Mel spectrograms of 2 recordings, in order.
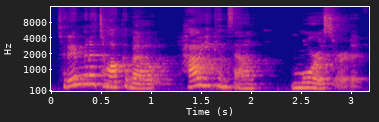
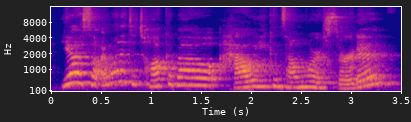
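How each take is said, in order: First: "assertive" drops at the end, serious; ending on lower note. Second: Higher, with "assertive" rising like a question; ending on high pitch. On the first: Coach shows the assertive version, "assertive" dropping in pitch. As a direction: let the tone fall firmly on "assertive". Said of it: "See how my tone kinda dropped". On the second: Coach shows what not to do, "assertive" going up. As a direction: let "assertive" lift up at the end, unsure. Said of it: "See how my voice went up". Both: Shown as a demonstration.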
